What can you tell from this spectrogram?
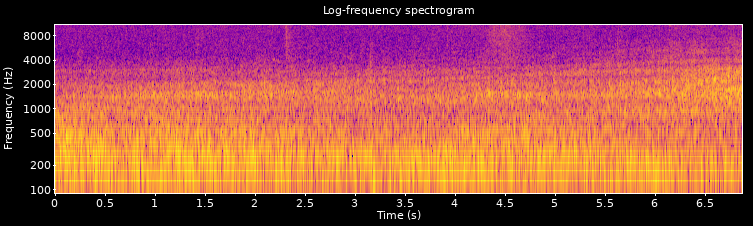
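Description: Steady road traffic noise: an even rumble with no distinct events.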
